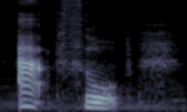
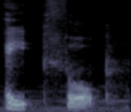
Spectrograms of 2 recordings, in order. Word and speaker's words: Apethorpe: I've certainly never heard any locals call it Apthorpe, and the tour guides didn't use that pronunciation either, so I shall continue using the local pronunciation of Apethorpe.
